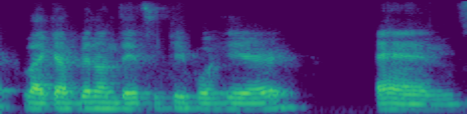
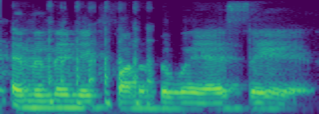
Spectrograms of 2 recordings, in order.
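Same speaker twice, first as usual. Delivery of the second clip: usual speaking voice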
